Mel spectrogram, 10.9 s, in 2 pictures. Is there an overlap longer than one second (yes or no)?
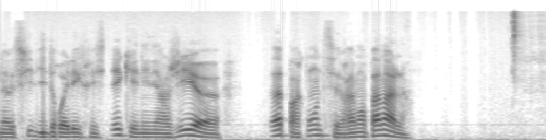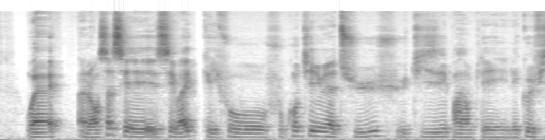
no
